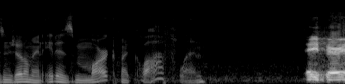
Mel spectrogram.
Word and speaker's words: McLaughlin: But from Old Lion Spirits, ladies and gentlemen, it is Mark McLaughlin.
